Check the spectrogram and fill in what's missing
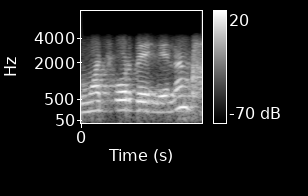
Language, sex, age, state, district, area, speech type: Hindi, female, 30-45, Uttar Pradesh, Prayagraj, rural, conversation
